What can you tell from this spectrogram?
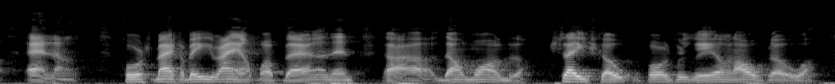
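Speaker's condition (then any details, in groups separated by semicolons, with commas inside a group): Parkinson's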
